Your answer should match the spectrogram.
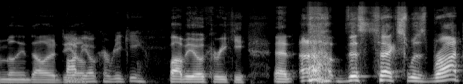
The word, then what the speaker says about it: Okereke: way that is it's quite unexpected, except for Okereke, right?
